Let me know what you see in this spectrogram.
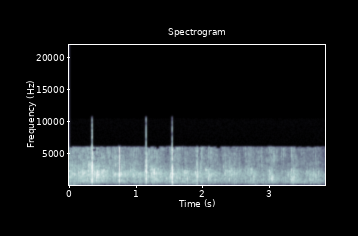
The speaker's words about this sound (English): Well, thank you both for coming and sharing. Will you guys give them a round of applause?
